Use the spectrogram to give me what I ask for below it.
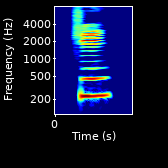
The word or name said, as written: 支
